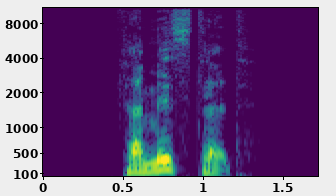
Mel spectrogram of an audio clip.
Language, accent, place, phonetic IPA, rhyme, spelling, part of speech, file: German, Germany, Berlin, [fɛɐ̯ˈmɪstət], -ɪstət, vermisstet, verb, De-vermisstet.ogg
- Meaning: inflection of vermissen: 1. second-person plural preterite 2. second-person plural subjunctive II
